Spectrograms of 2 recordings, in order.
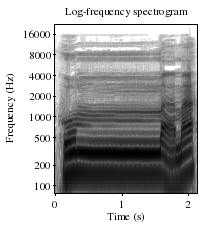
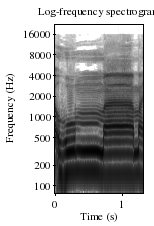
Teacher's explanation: Cara membacanya kita ghunahkan. Jadi di bagian humnya itu suaranya itu kita tahan, kita panjangkan sebentar. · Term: ghunah musyaddadah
